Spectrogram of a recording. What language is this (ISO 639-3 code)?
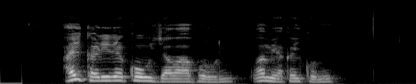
kik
